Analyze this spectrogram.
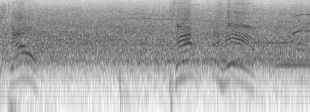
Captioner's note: crowd cheering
